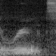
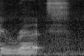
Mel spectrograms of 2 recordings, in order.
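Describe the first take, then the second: First: The vowel is long, as in boot. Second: The vowel is short, as in foot. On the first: This is the form used for the miniseries title. "when I talk about like the the mini series about slavery, I say roots" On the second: This is the form used in everyday speech. "I don't say roots"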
